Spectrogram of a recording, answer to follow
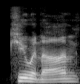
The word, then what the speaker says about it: QAnon: How do you say it? QAnon, Q- anonymous. Yeah.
